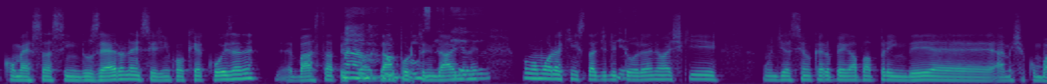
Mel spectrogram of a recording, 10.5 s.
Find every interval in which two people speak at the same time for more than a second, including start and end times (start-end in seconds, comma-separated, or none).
3.4-4.8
